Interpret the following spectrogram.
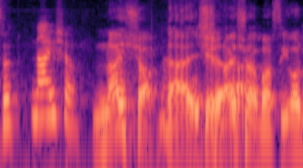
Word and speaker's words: Naisha: हाउ डू you pronounce it? नायशा।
